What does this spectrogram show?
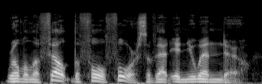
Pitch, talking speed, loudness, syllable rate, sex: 125 Hz, 185 wpm, -17 LUFS, 5.4 syllables/s, male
